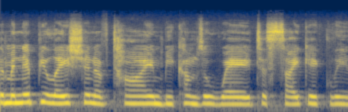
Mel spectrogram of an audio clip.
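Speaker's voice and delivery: ordinary delivery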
